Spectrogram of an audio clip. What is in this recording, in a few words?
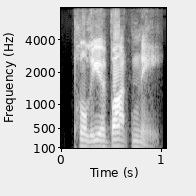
"palaeobotany", American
